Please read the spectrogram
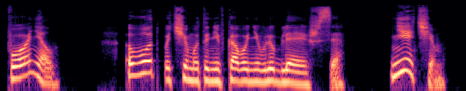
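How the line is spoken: Loud laughter. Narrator (Russian): расхохотался над моим ответом Илья

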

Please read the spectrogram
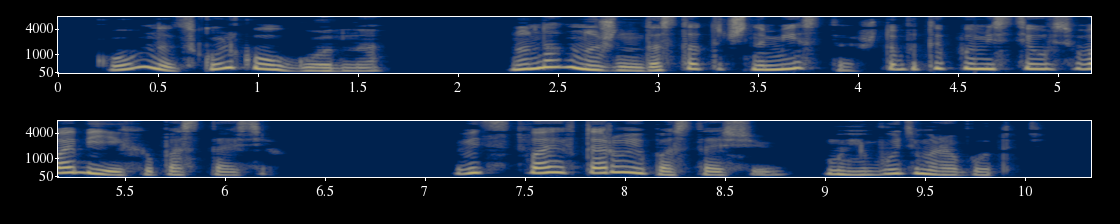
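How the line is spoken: Calm reply. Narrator (Russian): спокойно ответил Габер

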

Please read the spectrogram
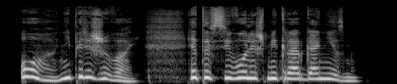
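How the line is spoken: Laughing. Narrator (Russian): Арисса рассмеялась

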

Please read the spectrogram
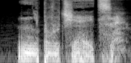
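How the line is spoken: Through gritted teeth. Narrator (Russian): проговорил он сквозь зубы

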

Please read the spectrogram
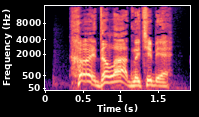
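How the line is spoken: Chuckling. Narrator (Russian): хохотнул матрос

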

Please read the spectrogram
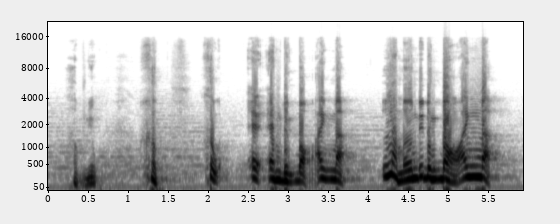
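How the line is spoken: Sobbing. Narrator (Vietnamese): Hà khóc lên nức nở

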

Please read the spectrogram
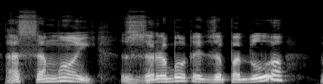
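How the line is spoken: Shrieking. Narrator (Russian): взвизгнула она

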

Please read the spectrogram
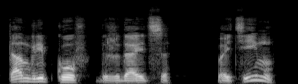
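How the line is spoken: Dry report. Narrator (Russian): Павлик сухо доложил

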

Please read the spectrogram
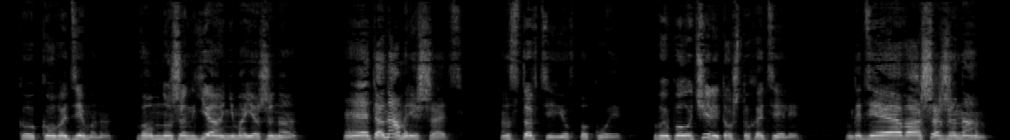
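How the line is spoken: Insistent husky repetition. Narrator (Russian): Настойчиво повторил обладатель голоса с хрипотцой

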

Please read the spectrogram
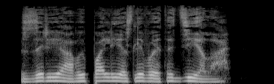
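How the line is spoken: Growl. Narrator (Russian): прорычала она

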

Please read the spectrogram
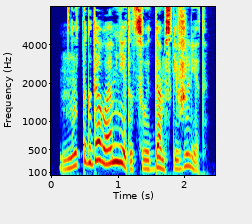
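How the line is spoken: Joyful exclamation. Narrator (Russian): радостно воскликнул Дима

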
